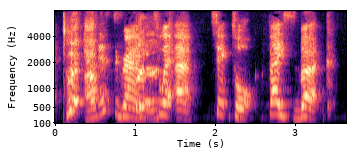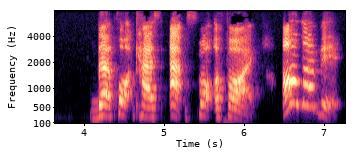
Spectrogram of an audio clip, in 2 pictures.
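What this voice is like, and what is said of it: Put-on British accent. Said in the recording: “We always got to do the British accent.”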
